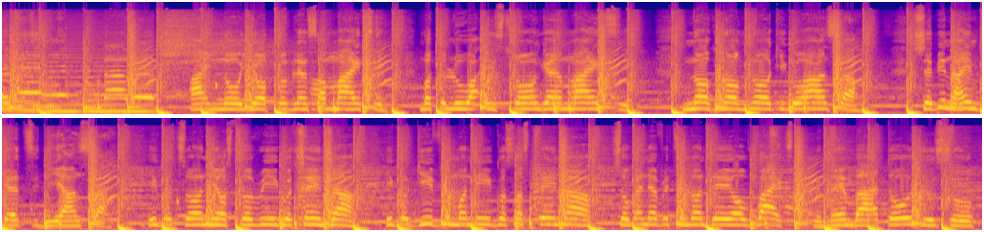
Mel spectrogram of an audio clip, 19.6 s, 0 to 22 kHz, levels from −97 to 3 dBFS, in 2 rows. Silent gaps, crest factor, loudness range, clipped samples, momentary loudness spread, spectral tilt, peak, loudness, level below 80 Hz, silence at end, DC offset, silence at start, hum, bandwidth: none; 8 dB; 1 LU; 4%; 4 LU; -5.5 dB/octave; 0 dBFS; -9 LUFS; -14 dBFS; 0 s; under 0.1%; 0 s; none; 20 kHz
